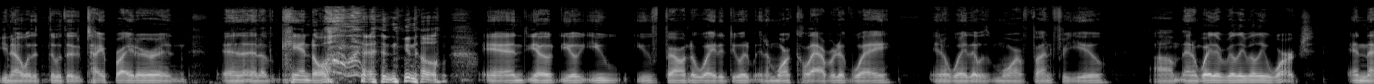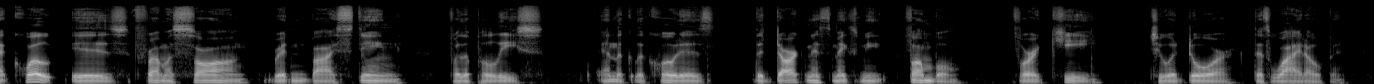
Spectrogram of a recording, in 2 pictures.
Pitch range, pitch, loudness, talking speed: 80-90 Hz, 85 Hz, -25 LUFS, 175 wpm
